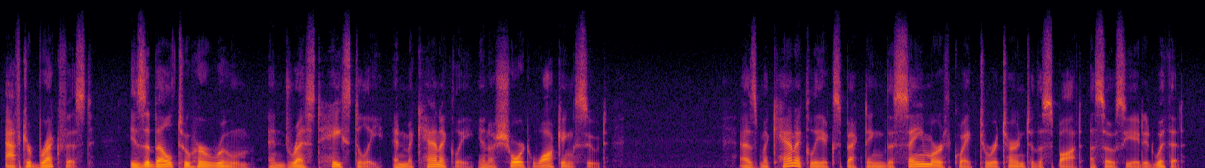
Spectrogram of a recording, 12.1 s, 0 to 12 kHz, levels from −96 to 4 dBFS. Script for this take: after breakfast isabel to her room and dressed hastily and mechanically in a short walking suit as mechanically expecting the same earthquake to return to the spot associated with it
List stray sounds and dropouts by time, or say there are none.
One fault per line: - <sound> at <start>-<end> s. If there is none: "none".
none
